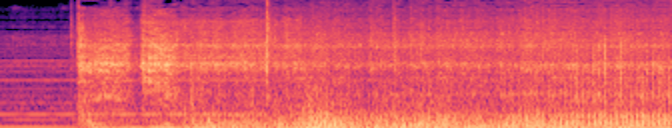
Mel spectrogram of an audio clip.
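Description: A propeller airplane engine, on a plane with a LIDAR laser scanning device fixed to its belly, cranks with a brief whine, then catches at about half a second and settles into a loud, steady, rumbling drone that holds for several seconds, with no voices.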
